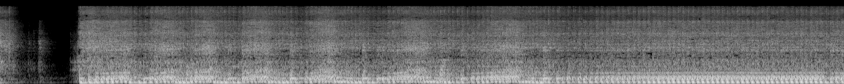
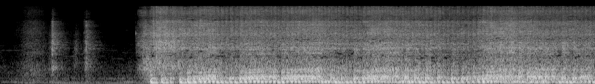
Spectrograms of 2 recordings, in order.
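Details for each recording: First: Gilera 150 Super Sport single-cylinder with adapted Honda AX 100 carburetor, first start after basic timing: fires after a pause into a lumpy dull beat about four per second; timing plate set almost fully retarded, feels retarded. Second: Gilera 150 Super Sport with an adapted Honda AX 100 carburetor, timing advanced a little, jet and needle untouched; after a few attempts it catches into an even, lively idle about four beats a second, not flooded, running well.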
